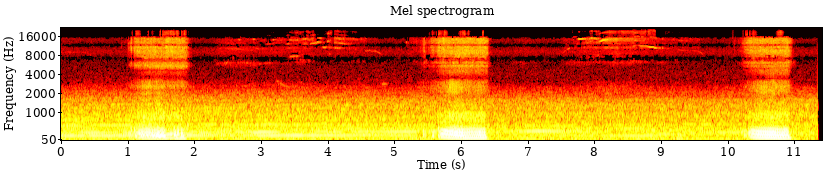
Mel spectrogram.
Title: Sleeping and Snoring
